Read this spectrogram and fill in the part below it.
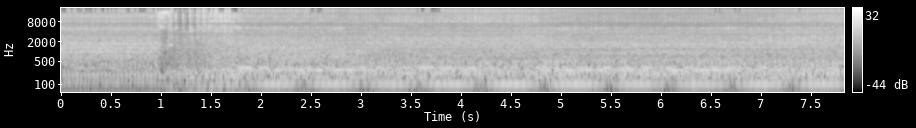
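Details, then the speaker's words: Bradley riding mower after fitting an original belt with about an inch of play: clunk as blades engage, then engine holds a steady, even beat with smooth blade hum; running normally under load. "And guys, if you know anything about lawn equipment, when I turn that on, you know how it's supposed to sound. And that's it."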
